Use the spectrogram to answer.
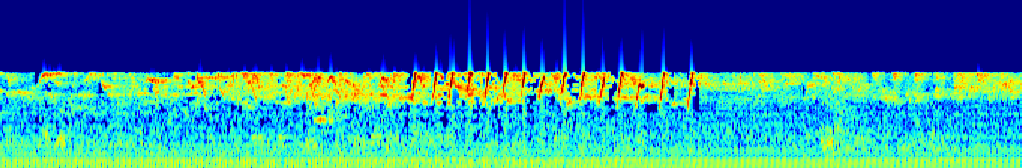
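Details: Greater green leafbird competing in a caged-bird singing contest, placed second: shrill, jumbled warbling, then a run of about fifteen sharp, clipped chirps in quick succession, before the song loosens again.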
